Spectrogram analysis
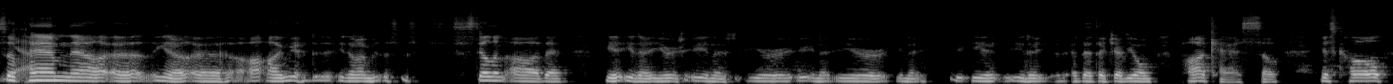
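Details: Adult who stutters, a covert stutterer for many years; stuttering.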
